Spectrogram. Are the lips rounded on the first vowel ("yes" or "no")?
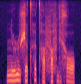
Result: yes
